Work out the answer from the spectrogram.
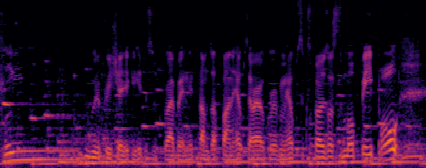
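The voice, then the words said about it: British accent. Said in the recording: “this guy sounds so sexy because of that British accent.”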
